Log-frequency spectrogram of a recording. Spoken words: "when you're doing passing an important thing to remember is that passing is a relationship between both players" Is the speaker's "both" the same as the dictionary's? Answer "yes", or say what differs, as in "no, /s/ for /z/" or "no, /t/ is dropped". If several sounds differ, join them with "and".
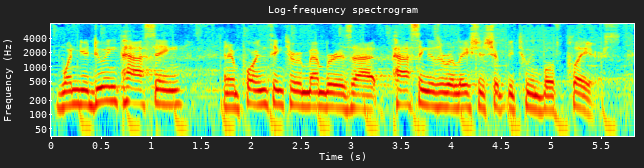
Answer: yes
